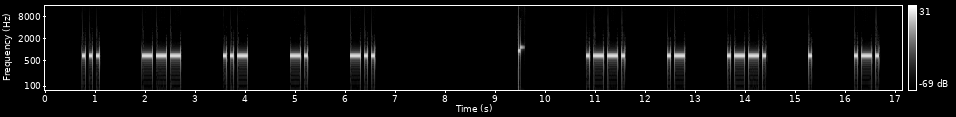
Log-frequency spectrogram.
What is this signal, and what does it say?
Morse code, heard as a keyed tone, about 17 wpm, spaced as for 8 wpm, 700 Hz. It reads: SOUND PAPER
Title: 4x Character Spacing - Top 300 Words - 17wpm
